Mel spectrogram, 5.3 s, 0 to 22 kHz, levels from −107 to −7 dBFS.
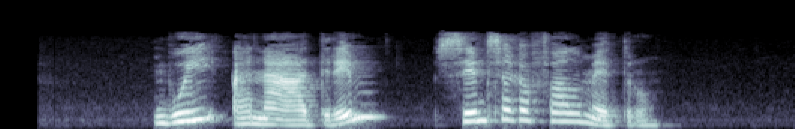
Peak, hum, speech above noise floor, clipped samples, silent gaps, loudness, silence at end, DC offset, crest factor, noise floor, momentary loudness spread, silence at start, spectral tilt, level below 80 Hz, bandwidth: -2 dBFS; none; 56 dB; under 0.1%; none; -16 LUFS; 0.9 s; under 0.1%; 16 dB; -71 dBFS; 17 LU; 1.05 s; -5 dB/octave; -62 dBFS; 7.8 kHz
